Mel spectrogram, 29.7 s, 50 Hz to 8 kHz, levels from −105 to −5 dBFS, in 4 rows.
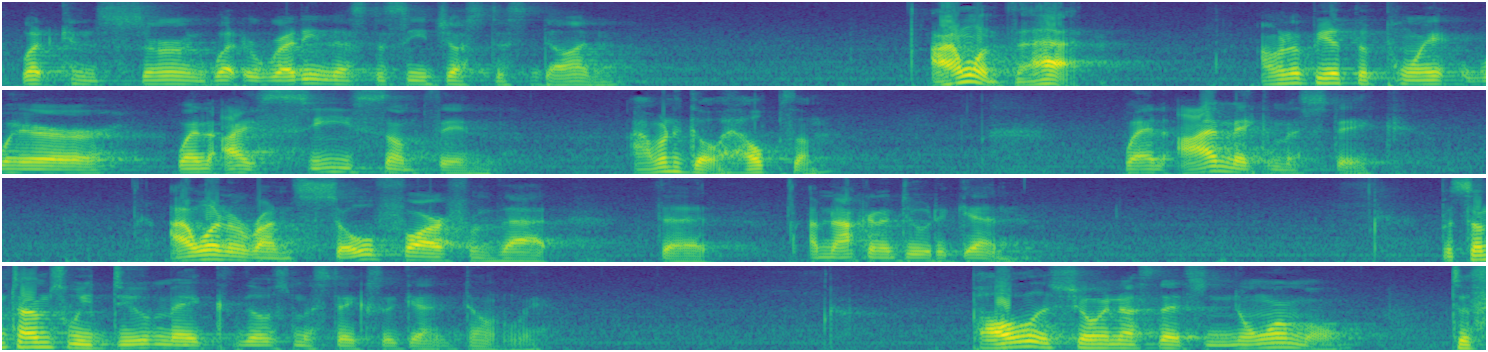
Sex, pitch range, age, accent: male, 120-140 Hz, 20-39, American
